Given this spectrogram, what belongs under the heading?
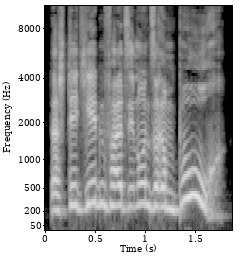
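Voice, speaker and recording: A storybook reader voicing a young boy who urges his sister on with hurried exclamations. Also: medium pitch, very animated, darkish tone, no echo, studio quality, voice pushed up. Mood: shouting urgently. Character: young boy, brisk and excitable brother. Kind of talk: audiobook character voice.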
